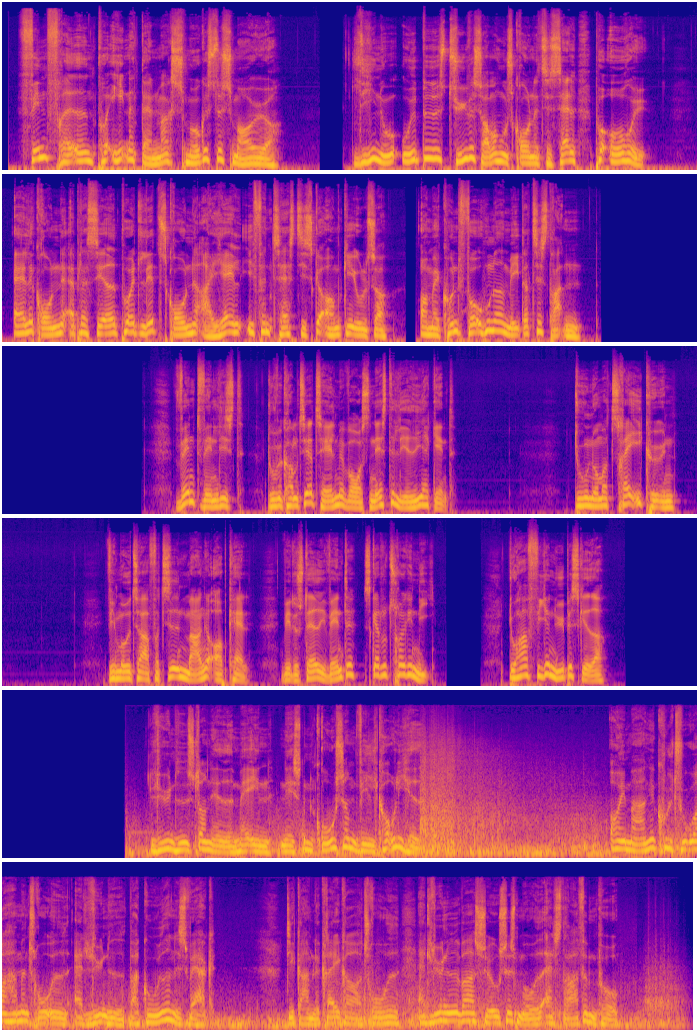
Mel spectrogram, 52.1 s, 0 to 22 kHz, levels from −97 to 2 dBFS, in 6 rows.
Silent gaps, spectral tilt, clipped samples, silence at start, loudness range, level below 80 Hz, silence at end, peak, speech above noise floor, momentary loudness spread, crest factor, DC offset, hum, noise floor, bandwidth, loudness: 3.98-4.25 s, 13.75-13.85 s, 16.18-19.11 s, 34.21-36.26 s; -5 dB/octave; under 0.1%; 0.1 s; 5 LU; -30 dBFS; 0.1 s; -6 dBFS; 49 dB; 9 LU; 10 dB; 0.3%; none; -62 dBFS; 19.5 kHz; -15 LUFS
